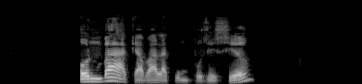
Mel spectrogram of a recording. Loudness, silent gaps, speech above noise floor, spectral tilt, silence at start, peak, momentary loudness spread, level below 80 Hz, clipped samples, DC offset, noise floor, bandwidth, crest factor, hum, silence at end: -22 LUFS; none; 59 dB; -5.5 dB/octave; 0.8 s; -4 dBFS; 13 LU; -64 dBFS; under 0.1%; under 0.1%; -80 dBFS; 10.5 kHz; 20 dB; none; 1.1 s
